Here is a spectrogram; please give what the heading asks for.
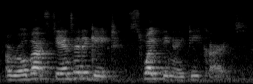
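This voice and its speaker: A woman's voice: a little high, moderate pace. A young woman reading stage directions aloud as scripted narration at a staged reading. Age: young adult. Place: echoey indoor room at a staged reading. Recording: echoey room, distant mic, faint noise.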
